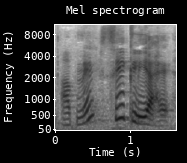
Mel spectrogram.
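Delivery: ordinary delivery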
